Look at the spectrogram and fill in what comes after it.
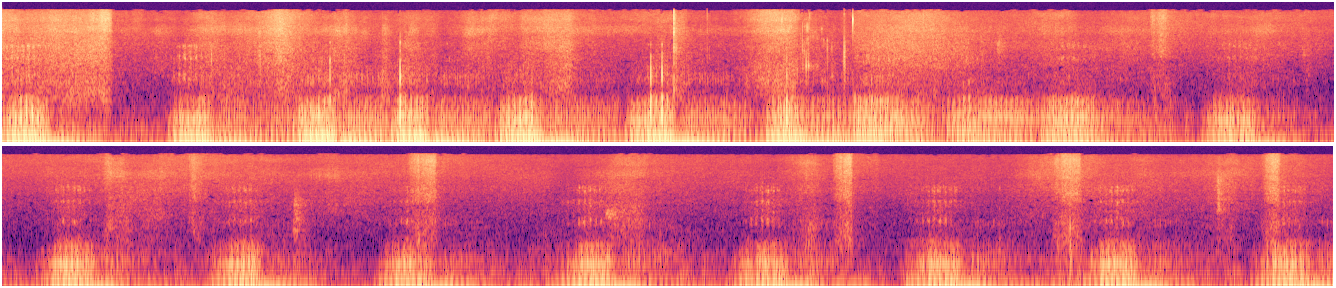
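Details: Maine Coon house cat Vasilisa purring while massaged and scratched with long fingernails, deep rumbling purr swelling and fading in rapid breathing pulses, overlaid by sharp nail tapping and scratching clicks throughout.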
